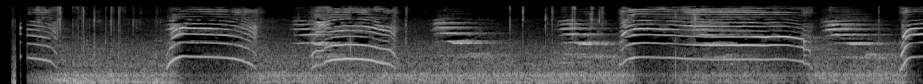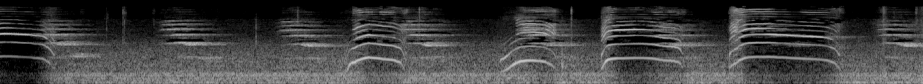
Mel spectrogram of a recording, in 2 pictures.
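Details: Tiny kitten giving cute meows: a steady series of high, arched mews, roughly one or two per second, each rising then falling, over a constant low hum.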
